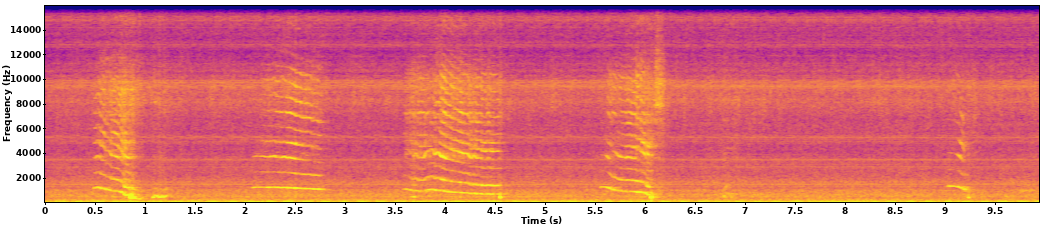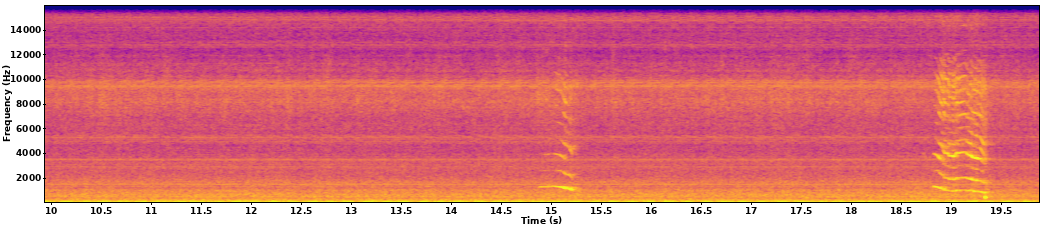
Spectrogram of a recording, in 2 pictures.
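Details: French Bulldog in his cage mid-tantrum, letting out repeated yelping whines that fall steeply in pitch, clustered early then scattered, with a constant low hum underneath.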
